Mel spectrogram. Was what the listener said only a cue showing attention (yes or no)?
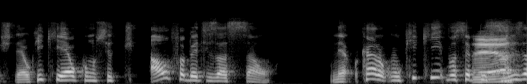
yes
